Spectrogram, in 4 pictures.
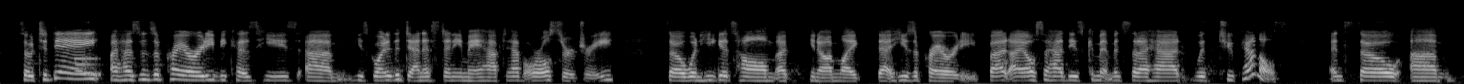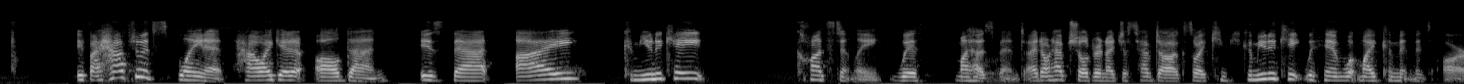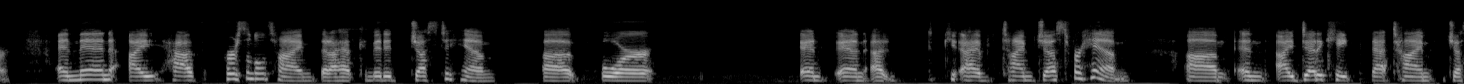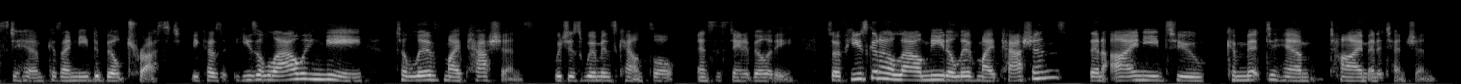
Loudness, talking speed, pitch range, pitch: -26 LUFS, 165 wpm, 175-210 Hz, 190 Hz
